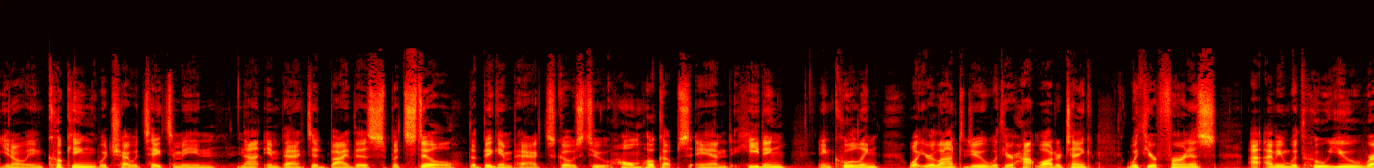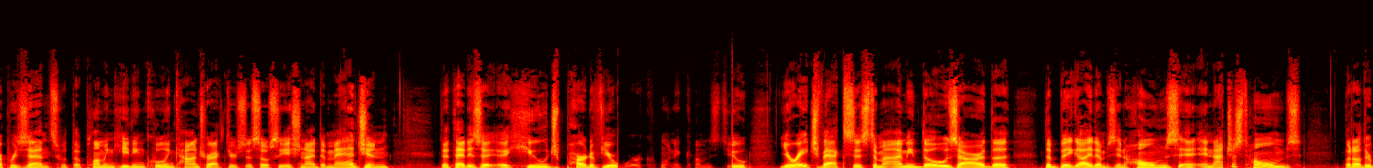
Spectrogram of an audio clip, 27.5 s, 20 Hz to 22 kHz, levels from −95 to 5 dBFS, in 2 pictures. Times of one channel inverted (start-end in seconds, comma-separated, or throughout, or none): 19.91-21.06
